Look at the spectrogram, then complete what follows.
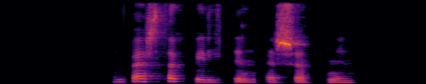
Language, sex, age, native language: Icelandic, female, 40-49, Icelandic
